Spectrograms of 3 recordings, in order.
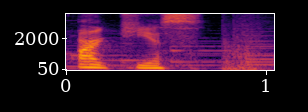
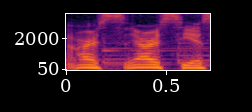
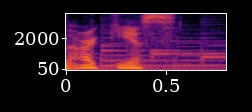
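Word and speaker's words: Arceus: It's Archus. No, pretty you're canonically incorrect about it being arcus. I'm pissed off about it as well, but it actually is Archus.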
